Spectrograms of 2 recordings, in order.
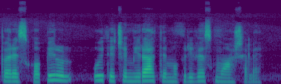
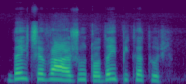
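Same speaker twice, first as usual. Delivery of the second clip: loud, higher demand with menace; threatening shout; 5 semitones higher, 9 dB louder than usual. A narrator's reading. Mother threatening the doctor, shouting for drops. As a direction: yell the order at him threateningly. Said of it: "îmi strigă cu glas amenințător".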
